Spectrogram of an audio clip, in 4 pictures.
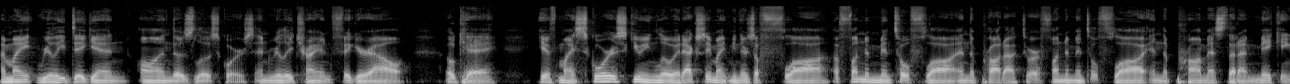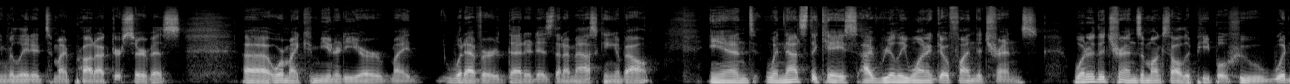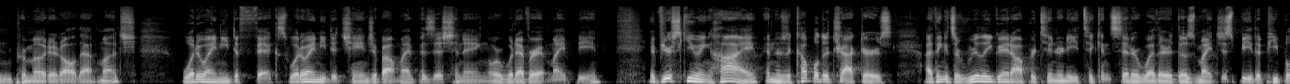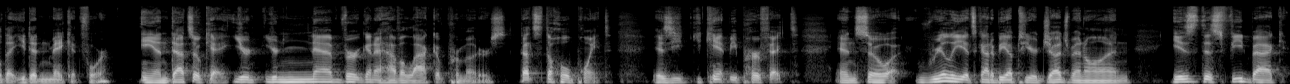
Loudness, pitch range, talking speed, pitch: -20 LUFS, 85-105 Hz, 210 wpm, 95 Hz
